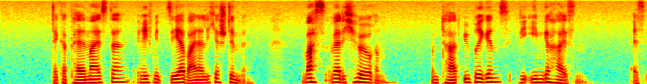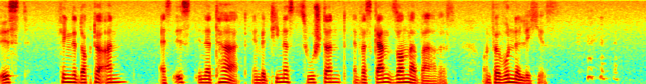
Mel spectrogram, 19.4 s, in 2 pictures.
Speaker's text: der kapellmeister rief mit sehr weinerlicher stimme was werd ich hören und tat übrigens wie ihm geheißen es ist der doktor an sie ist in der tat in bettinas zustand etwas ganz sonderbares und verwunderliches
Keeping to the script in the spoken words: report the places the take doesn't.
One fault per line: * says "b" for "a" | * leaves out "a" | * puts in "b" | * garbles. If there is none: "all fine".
* puts in "fing"
* says "es" for "sie"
